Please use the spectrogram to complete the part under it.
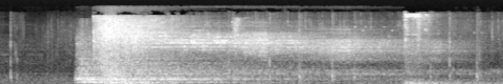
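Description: A burst of fire roars up and slowly dies away.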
